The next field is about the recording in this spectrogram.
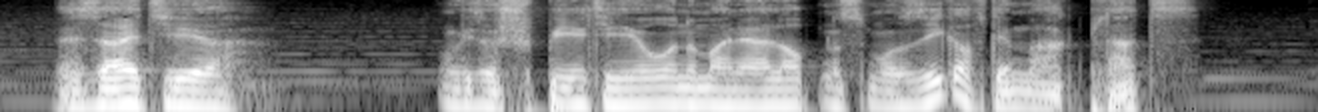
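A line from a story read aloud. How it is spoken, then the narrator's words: Gruff opening. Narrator (German): begann Wolte barsch das Gespräch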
